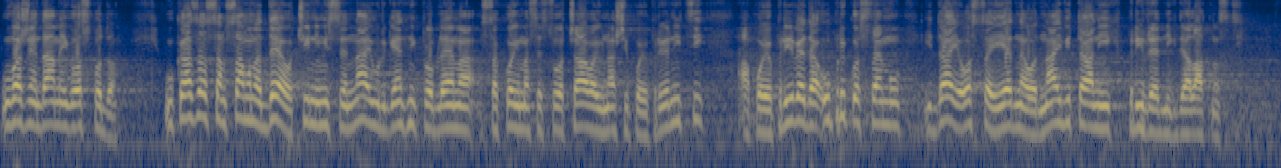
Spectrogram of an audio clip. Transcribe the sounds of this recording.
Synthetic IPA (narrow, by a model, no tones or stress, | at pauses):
uʋaːʒened̪aːmeiɡo̞spod̪o̞ | ukaːzaosamsamo̞nad̪e̞o̞t͡ʃinimise̞najuɾɡe̞nt̪nixpɾo̞bleːmasako̞jimase̞suot͡ʃaːʋajunaʃipojo̞pɾiʋɾed̪nit̪si | a̰po̞jo̞pɾiʋɾe̞d̪aʔupɾ̩ko̞sʋe̞mu | id̪ajeo̞st̪ajejed̪naod̪najʋit̪alniixpɾiʋɾed̪niɣd̪elˠat̪no̞st̪i̥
